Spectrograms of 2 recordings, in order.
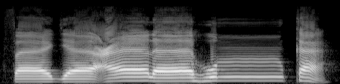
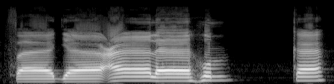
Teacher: suaranya ini pun enggak boleh contoh misalnya seperti ini faalahum ka antara bunyi am dan bunyi ka tak boleh ada Jedah Ning ya sekali lagi lag bunyi antara M dengan ka tak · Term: Idhar syafawi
